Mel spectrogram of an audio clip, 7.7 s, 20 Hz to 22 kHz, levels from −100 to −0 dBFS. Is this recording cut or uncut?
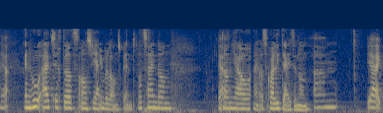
cut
